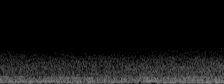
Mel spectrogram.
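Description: Steady low outdoor background rumble, with no distinct event.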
